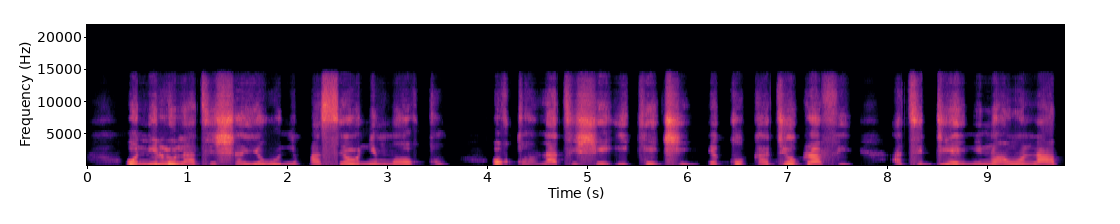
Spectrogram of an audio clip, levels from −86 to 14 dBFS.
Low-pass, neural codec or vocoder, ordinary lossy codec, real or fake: 14.4 kHz; codec, 44.1 kHz, 7.8 kbps, DAC; none; fake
